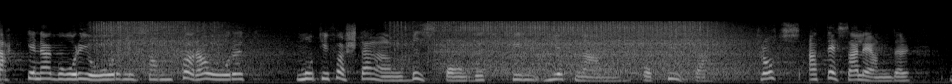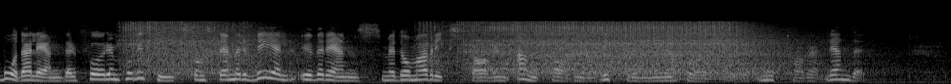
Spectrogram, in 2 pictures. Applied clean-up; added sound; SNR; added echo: none; Mechanisms; 7 dB; none.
